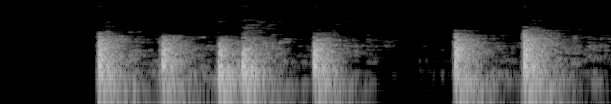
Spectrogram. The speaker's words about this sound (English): Can we do like a real cool guy knock on the door? Yeah, how does it sound?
